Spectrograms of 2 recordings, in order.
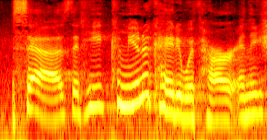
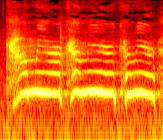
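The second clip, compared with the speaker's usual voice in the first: retold excited call; 12 semitones higher than usual. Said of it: "He's going".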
